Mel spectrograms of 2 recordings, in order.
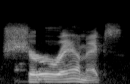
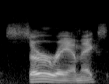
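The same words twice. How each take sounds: First: The word begins with an sh sound. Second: The word begins with an s sound. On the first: The speaker calls it wrong. "There's no S H in there" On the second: The speaker calls it right. "It's definitely ceramics"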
